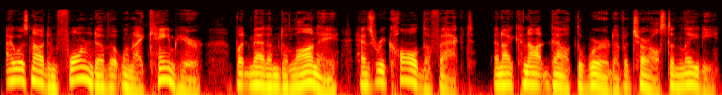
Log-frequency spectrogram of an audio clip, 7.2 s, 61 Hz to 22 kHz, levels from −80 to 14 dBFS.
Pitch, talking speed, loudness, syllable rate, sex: 110 Hz, 225 wpm, -17 LUFS, 6.2 syllables/s, male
